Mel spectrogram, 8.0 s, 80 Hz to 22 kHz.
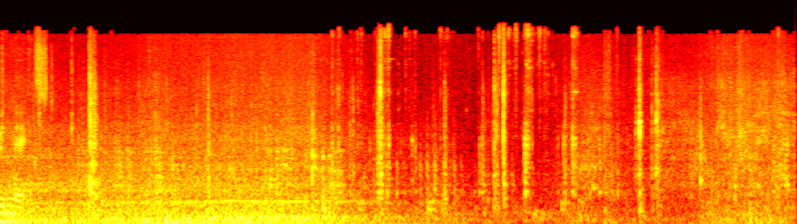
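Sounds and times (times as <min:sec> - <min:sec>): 
low steady rumble of a car interior: 0:00.0 - 0:06.5
keys jangling and clattering: 0:03.3 - 0:06.3.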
